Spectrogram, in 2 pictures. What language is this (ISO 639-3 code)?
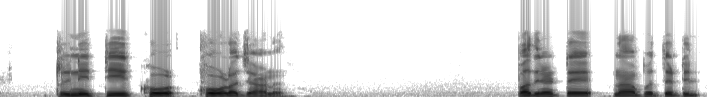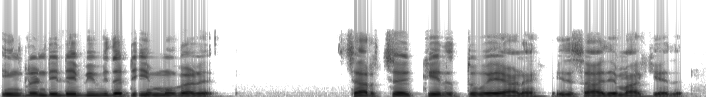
mal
